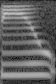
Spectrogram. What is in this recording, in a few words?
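"biu1", Cantonese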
